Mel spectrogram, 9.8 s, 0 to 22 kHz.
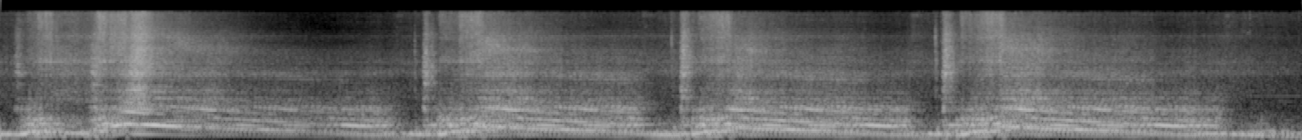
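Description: A Toyota 1UZ V8 engine with an induced throttle position sensor fault revs up and drops back four times in a steady, repeating cycle, loud and close, with no one talking.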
